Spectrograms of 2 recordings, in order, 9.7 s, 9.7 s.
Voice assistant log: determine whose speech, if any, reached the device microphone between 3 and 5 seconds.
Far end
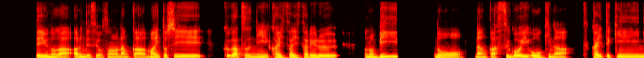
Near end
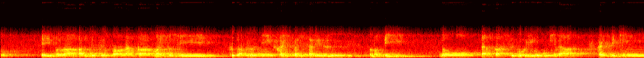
echo only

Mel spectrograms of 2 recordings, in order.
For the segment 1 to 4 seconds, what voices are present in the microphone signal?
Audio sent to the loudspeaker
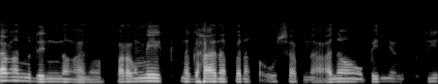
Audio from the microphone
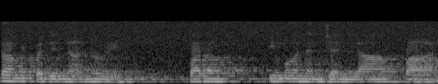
user only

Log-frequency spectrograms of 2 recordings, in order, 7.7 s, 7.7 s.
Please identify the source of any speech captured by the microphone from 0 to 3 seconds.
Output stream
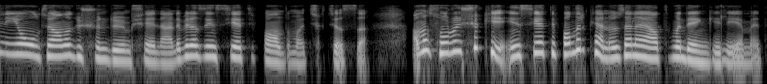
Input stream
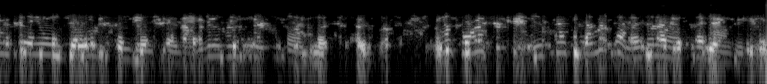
echo only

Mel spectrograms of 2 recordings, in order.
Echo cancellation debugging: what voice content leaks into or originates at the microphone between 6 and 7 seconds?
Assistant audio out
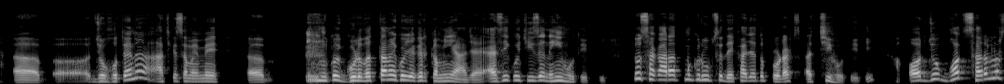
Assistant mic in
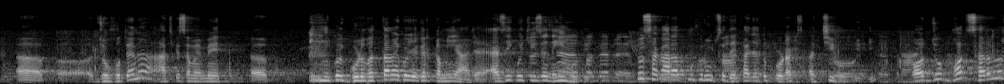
both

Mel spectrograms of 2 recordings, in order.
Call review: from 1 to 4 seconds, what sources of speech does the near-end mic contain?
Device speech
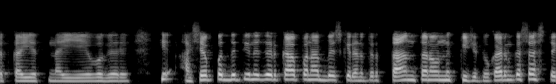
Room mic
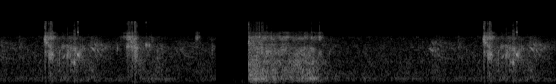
neither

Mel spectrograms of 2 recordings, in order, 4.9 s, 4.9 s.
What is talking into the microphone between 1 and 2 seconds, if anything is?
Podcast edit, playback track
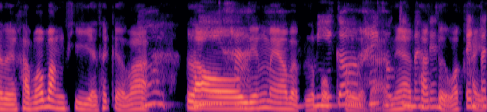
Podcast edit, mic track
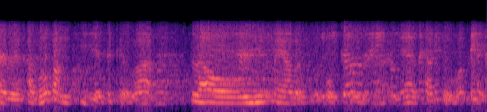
echo only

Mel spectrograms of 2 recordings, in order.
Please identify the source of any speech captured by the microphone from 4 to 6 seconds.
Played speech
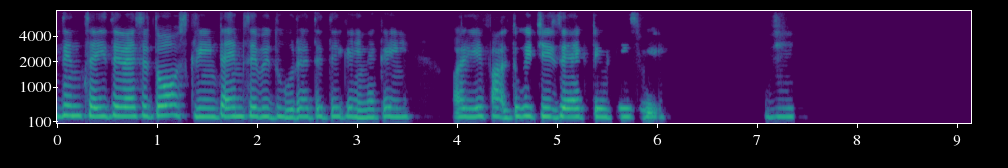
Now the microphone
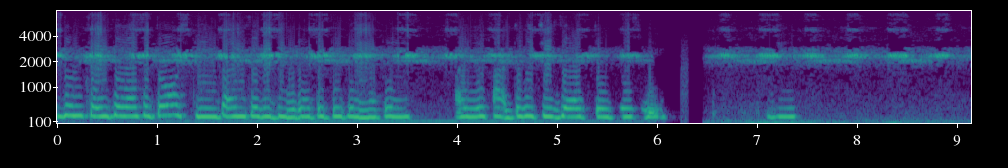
echo only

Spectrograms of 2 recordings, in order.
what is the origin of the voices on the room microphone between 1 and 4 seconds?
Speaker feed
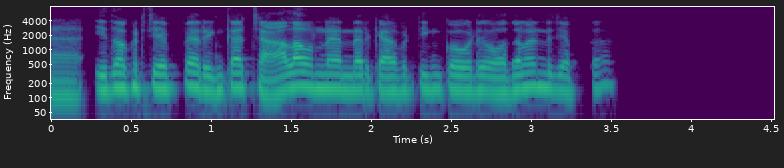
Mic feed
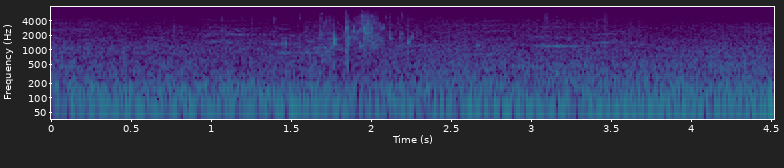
neither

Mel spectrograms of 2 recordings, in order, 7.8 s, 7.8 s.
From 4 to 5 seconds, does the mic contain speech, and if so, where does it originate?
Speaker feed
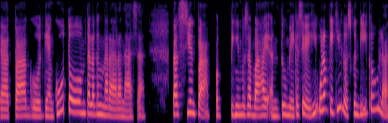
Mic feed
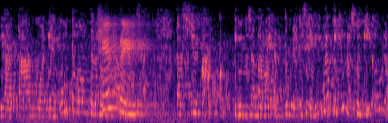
echo only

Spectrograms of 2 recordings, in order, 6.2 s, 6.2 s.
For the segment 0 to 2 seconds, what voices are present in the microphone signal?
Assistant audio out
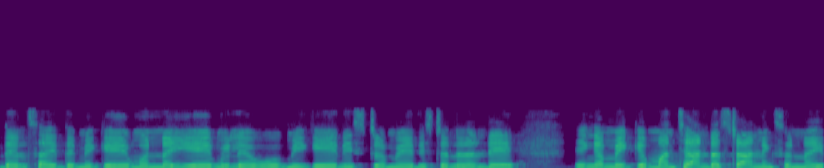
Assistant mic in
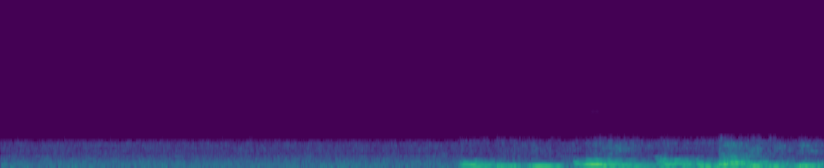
neither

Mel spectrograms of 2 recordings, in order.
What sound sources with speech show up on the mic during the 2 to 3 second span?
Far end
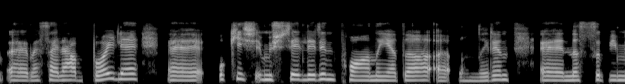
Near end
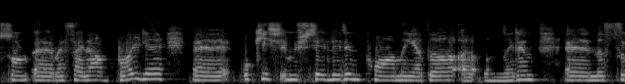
echo only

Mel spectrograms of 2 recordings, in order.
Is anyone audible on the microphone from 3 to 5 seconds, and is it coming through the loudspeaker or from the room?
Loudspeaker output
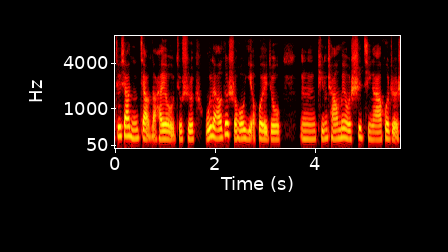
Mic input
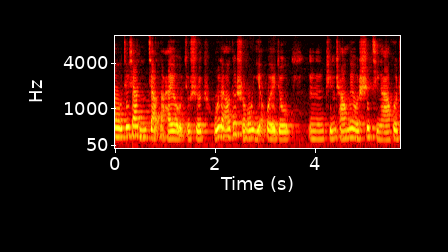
echo only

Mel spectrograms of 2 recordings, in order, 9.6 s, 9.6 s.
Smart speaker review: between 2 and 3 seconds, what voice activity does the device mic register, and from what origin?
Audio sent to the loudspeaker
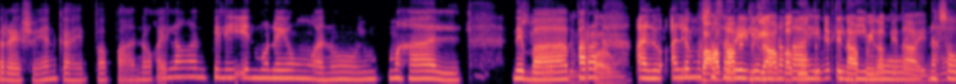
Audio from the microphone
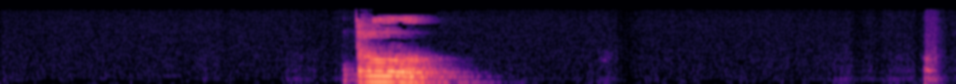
neither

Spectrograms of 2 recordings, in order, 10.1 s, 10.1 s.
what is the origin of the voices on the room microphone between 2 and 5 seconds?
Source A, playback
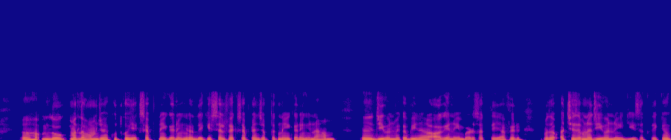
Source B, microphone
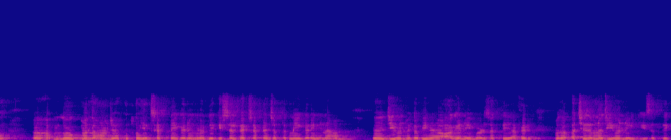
echo only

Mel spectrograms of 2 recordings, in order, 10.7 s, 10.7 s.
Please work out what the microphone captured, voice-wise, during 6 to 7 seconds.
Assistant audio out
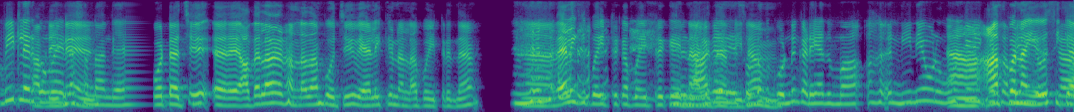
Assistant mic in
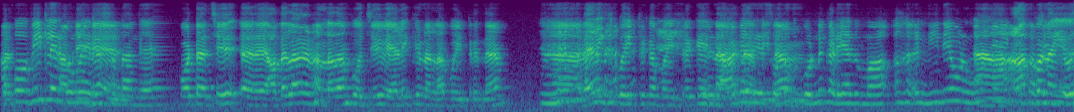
echo only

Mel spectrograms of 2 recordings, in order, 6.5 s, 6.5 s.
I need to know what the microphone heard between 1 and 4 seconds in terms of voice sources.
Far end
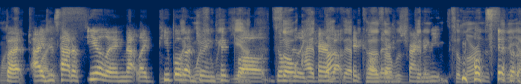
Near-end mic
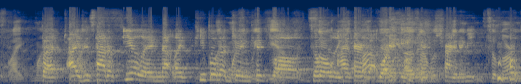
echo only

